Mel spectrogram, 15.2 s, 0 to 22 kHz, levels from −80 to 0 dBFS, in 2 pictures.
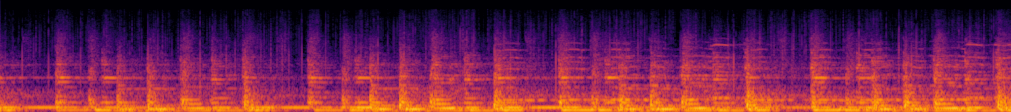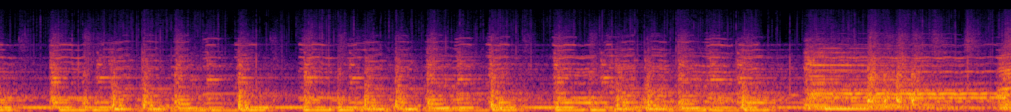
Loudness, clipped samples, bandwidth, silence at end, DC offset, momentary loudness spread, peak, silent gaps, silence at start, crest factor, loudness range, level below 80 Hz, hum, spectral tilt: -17 LUFS; under 0.1%; 14 kHz; 0 s; 0.2%; 5 LU; 0 dBFS; none; 0 s; 16 dB; 3 LU; -28 dBFS; none; -7.5 dB/octave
